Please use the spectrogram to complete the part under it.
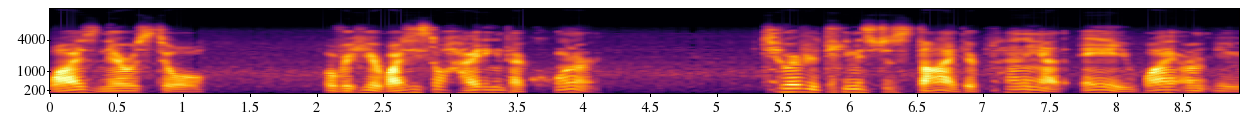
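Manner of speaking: angry, exasperated, frustrated voice. Commentating a match, upset that a player is still hiding in a corner: angry, frustrated. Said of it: "I'm really mad right now".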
